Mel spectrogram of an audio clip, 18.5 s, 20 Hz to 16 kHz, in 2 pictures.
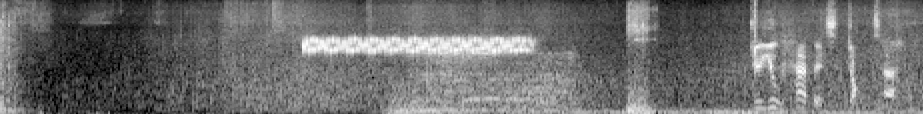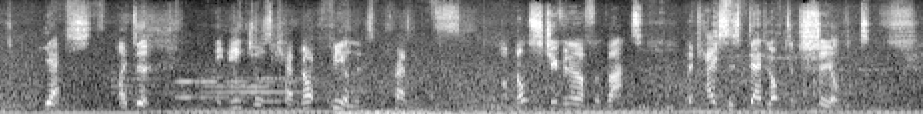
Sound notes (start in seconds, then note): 0.0 door opening and closing; 3.0 brief whooshing; 3.0 buzzing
